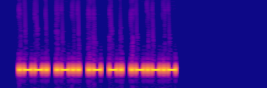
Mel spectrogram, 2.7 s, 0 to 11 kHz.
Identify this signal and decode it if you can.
Morse code, heard as a keyed tone, about 44 wpm, 700 Hz. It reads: PLAN.
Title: 3x Word-Spacing - Sentences from Top 500 Words - 45wpm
